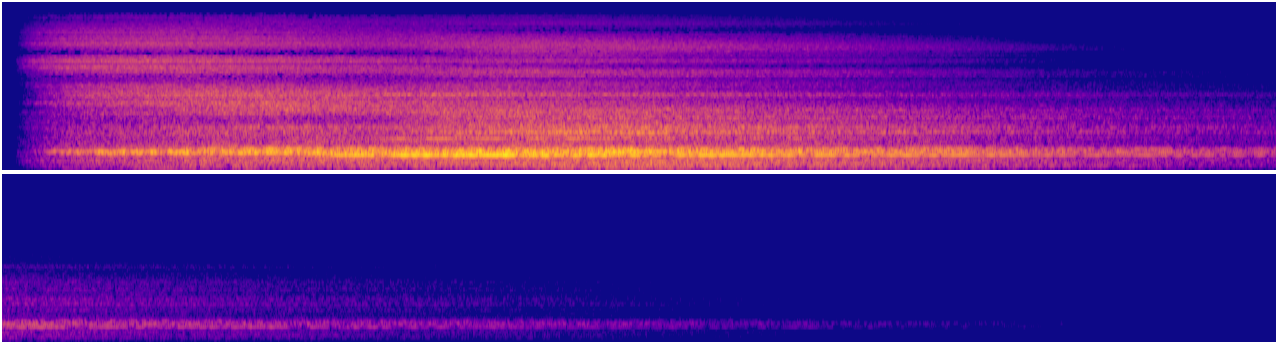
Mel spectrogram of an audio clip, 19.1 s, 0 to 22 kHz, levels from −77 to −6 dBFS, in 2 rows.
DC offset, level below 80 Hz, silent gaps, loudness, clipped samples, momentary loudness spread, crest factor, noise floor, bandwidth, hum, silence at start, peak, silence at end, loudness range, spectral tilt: under 0.1%; -58 dBFS; none; -20 LUFS; under 0.1%; 22 LU; 20 dB; under -90 dBFS; 16.5 kHz; none; 0.2 s; -4 dBFS; 9 s; 21 LU; -4 dB/octave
